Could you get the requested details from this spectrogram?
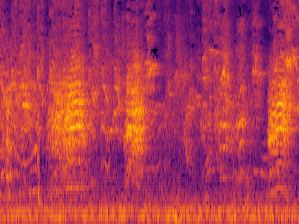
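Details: Baby red-tailed grey parrot expressing fondness for its friend with four loud, rough squawks spaced about a second and a half apart, plus one brief downward whistle early on and a faint background hum.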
